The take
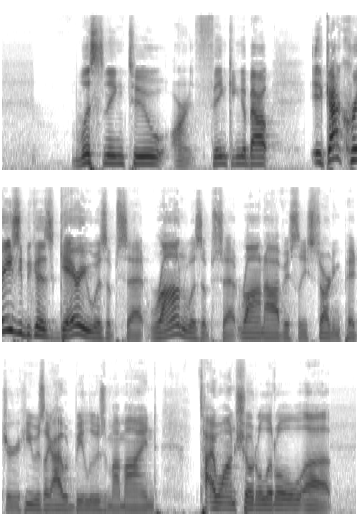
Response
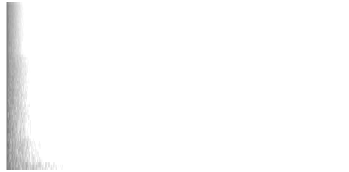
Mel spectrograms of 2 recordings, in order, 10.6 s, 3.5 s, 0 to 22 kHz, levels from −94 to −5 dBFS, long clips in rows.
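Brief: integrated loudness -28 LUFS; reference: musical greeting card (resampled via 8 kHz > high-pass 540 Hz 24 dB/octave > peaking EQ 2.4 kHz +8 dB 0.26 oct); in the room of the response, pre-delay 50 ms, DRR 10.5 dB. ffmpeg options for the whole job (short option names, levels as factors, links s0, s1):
-filter_complex "[0:a]asplit=2[s0][s1];[1:a]atrim=start_sample=2205,adelay=50[s2];[s1][s2]afir=irnorm=-1:irlink=0,volume=0.335[s3];[s0][s3]amix=inputs=2:normalize=0,aresample=8000,aresample=44100,highpass=f=540:w=0.5412,highpass=f=540:w=1.3066,equalizer=f=2400:t=o:w=0.26:g=8,volume=1.41"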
